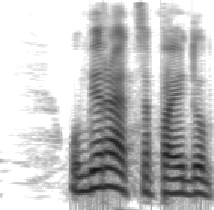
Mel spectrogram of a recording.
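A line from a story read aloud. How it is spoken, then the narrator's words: Mumbled. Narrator (Russian): промямлила она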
